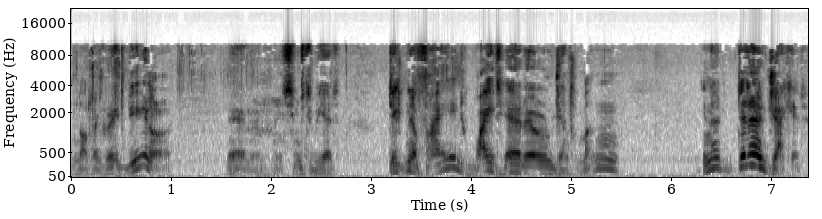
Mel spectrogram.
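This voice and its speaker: An actor playing a calm, inquiring detective figure with a gravelly, husky voice. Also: male voice, lowish voice, a little hiss or hum, heavily acted. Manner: measured, inquiring. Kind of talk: radio drama acting and narration.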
